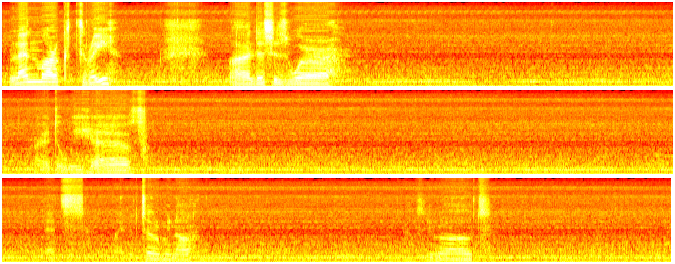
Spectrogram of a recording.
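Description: An aircraft engine idles with a steady low hum.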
